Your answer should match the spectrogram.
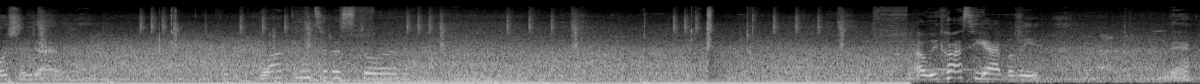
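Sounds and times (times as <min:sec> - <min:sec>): road traffic: 0:00.0 - 0:12.0.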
